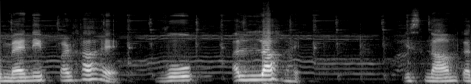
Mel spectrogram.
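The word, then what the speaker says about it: الله: نے پڑھا ہے وہ اللہ ہے۔ اس نام کا تلفظ انسانی زبان میں ایک منفرد موسیقیت رکھتا ہے، کیونکہ اس کے تمام حروف حلق سے ادا ہوتے ہیں، نہ کہ ہونٹوں سے۔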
